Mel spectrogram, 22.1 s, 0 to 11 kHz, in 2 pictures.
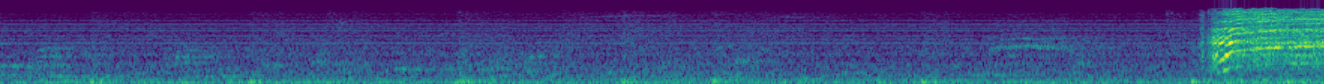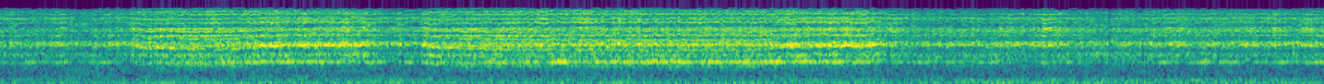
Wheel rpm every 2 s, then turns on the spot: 0, 0, 0, 0, 0, 170, 220, 220, 210, 230, 230.
none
